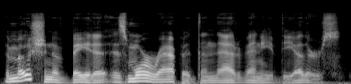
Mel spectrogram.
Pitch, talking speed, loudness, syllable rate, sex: 105 Hz, 240 wpm, -17 LUFS, 5.7 syllables/s, male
